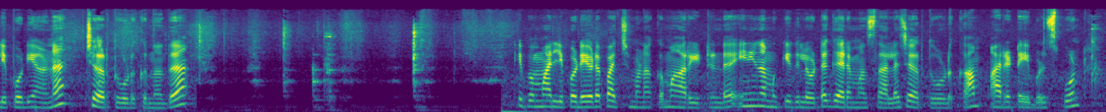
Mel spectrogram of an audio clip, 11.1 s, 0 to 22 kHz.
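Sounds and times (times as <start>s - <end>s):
faint frying sizzle: 0.0s - 11.0s
wooden spatula stirring in pot: 0.2s - 5.2s
sharp scrapes or knocks: 1.2s - 5.3s.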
